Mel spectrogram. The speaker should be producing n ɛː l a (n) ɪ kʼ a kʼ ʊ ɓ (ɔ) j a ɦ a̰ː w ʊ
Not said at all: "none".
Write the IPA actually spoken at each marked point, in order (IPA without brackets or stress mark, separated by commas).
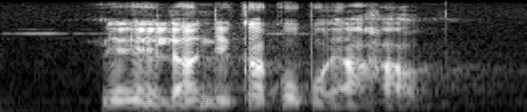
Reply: n, ɔ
